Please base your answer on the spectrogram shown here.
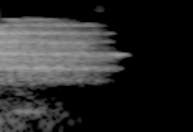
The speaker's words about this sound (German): Atme noch einmal tief durch die Nase ein und durch den Mund wieder aus.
